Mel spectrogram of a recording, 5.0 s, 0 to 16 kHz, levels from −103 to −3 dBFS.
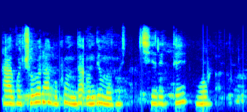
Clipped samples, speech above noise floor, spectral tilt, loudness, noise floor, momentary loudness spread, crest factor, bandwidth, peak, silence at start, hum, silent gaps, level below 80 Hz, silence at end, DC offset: under 0.1%; 20 dB; -4 dB/octave; -37 LUFS; -57 dBFS; 9 LU; 20 dB; 7.6 kHz; -18 dBFS; 0.05 s; none; none; -72 dBFS; 0.05 s; under 0.1%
